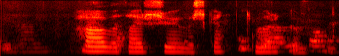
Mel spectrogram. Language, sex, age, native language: Icelandic, female, 10, Icelandic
